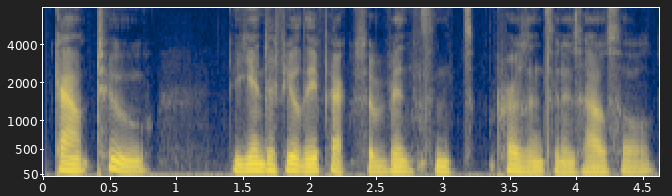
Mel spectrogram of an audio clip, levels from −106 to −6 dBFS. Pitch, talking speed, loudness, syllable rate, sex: 100 Hz, 180 wpm, -20 LUFS, 5.6 syllables/s, male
